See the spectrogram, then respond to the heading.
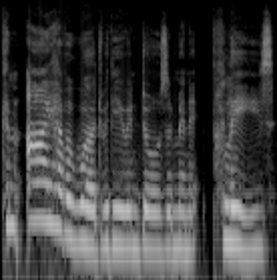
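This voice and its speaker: A woman's voice: a little high, expressive, moderate pace, a bit bright, no room sound, studio quality. A woman reading aloud, voicing an angry teenage girl who snaps and stammers. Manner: snapping, stammering. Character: cross, flustered teenage girl.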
